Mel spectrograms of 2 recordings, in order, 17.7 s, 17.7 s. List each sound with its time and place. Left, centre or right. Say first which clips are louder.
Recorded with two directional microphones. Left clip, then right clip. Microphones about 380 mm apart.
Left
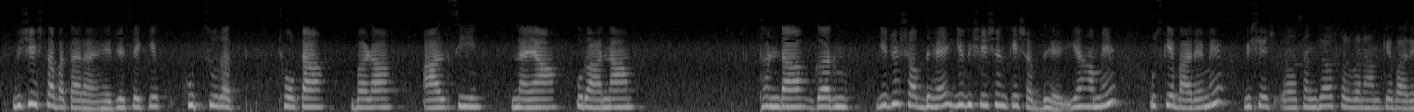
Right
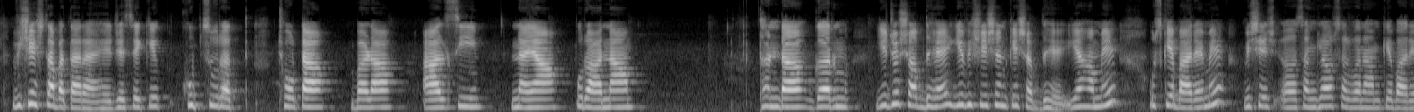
0.2 s speech: right 15 dB; centre
9.5 s speech: right 19 dB; centre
